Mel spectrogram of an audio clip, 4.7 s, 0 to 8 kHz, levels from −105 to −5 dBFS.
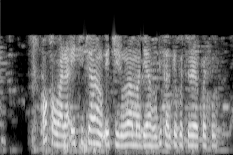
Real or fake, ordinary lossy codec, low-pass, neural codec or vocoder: real; AAC, 16 kbps; 7.2 kHz; none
